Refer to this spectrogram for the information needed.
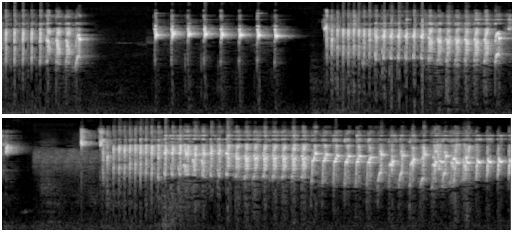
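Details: Lovebird singing long ngekek phrases, several bursts of fast shrill chattering separated by short silences, the last run stretching on for about four seconds.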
